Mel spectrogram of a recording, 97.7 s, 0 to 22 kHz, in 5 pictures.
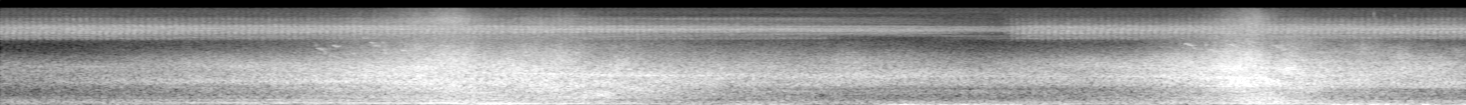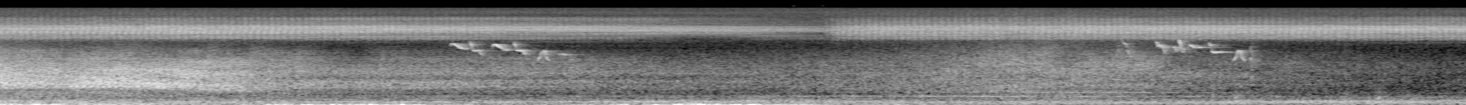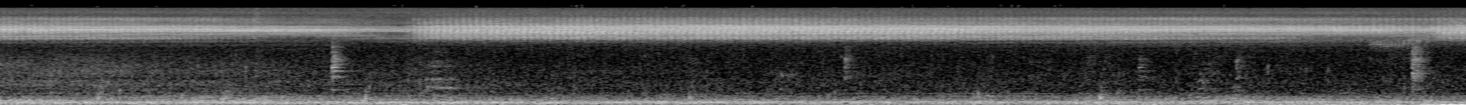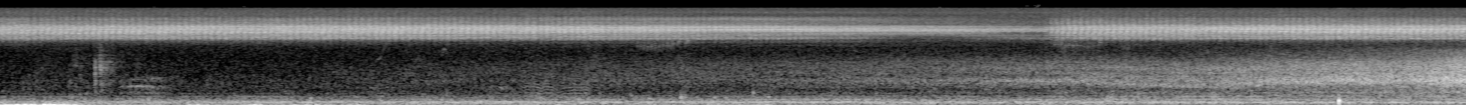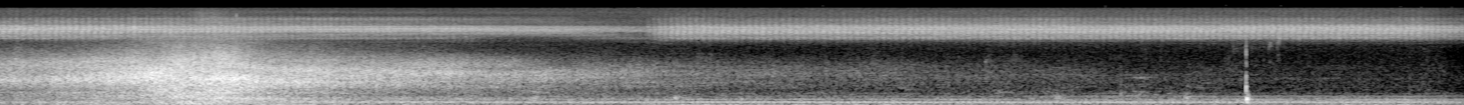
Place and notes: Au bord de la RD 991 près du lac du Bourget côté falaise, avec la chaleur les cigales sont très actives, passage de véhicules sur la route toute neuve .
